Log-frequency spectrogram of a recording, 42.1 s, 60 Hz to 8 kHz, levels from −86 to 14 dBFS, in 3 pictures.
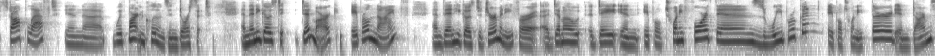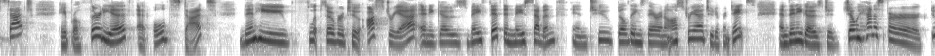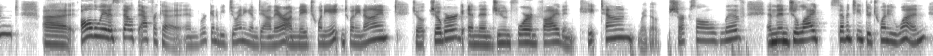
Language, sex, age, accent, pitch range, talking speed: English, female, 30-49, American, 180-265 Hz, 160 wpm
